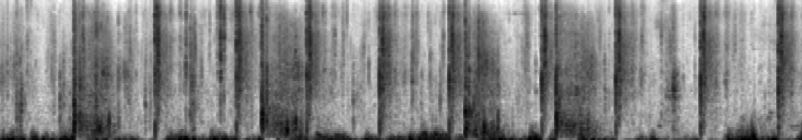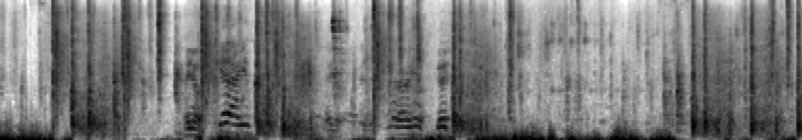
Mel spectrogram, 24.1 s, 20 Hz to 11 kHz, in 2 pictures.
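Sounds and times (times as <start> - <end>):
gunshots: 1.1 - 2.6, 3.5 - 4.9, 6.7 - 9.6, 10.5 - 10.9, 11.6 - 12.1, 12.8 - 18.2, 18.8 - 19.7, 22.4 - 24.0.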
